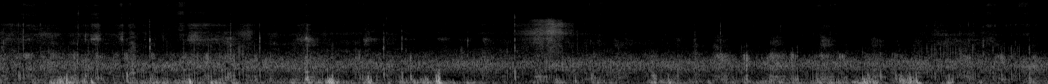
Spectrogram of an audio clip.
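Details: Pair of young wolfdogs squabbling in play over a rope toy, giving deep, uneven growls and grumbling noises with short louder peaks, over a steady background hiss and scuffling movement.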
